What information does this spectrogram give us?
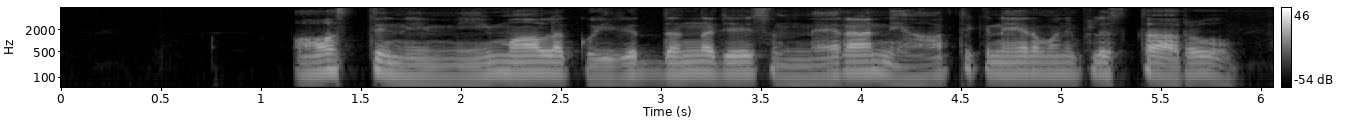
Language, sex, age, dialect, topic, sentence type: Telugu, male, 41-45, Southern, banking, statement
